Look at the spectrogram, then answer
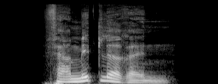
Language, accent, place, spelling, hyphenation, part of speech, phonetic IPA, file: German, Germany, Berlin, Vermittlerin, Ver‧mitt‧le‧rin, noun, [fɛɐ̯ˈmɪtləʁɪn], De-Vermittlerin.ogg
- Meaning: female equivalent of Vermittler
